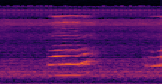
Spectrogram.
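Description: A cat lets out one drawn-out meow, clear, with its pitch rising and falling over a low, steady background rumble.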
